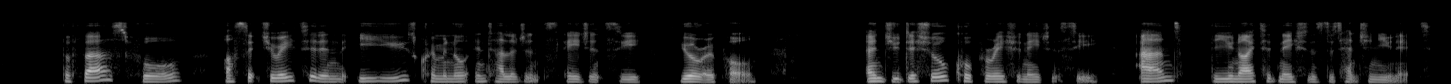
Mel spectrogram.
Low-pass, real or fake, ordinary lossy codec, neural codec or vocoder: 7.2 kHz; fake; Opus, 32 kbps; vocoder, 22.05 kHz, 80 mel bands, Vocos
